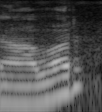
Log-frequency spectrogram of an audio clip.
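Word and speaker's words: hour: नियम 3, जब किसी शब्द का पहला अक्षर एच हो और एच ना बोला जाए, साइलेंट रहे, तो उस शब्द के पहले एन आता है, जैसे एन आवर, an honest man, एन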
